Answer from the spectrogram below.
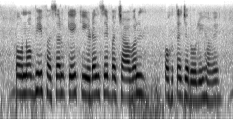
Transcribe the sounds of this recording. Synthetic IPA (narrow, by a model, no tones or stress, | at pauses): koːnõbʱifʰɐsəlkekiːɽənsebɐt͡ʃaːʋəlbɐɦʊt̪ezɐɾuːɾiɦoʋeː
